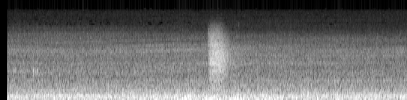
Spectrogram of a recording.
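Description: Steady low outdoor rumble with a brief hiss about four seconds in.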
